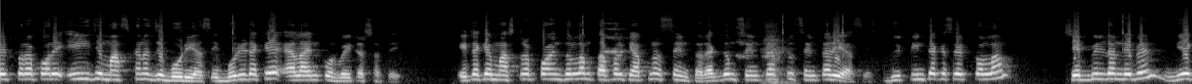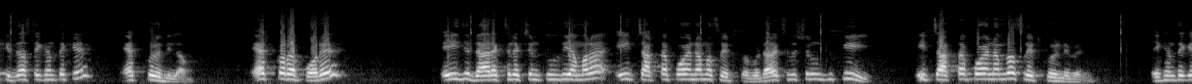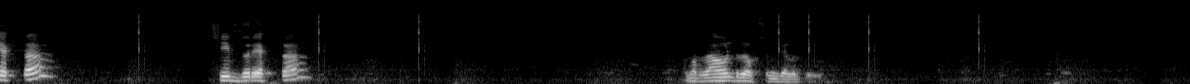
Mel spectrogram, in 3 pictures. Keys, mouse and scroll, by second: 18.1 shift+click, 27.0 shift+click, 28.9 alt+scroll up 3, 30.7 alt+scroll down 1, 33.5 space, 34.1-34.5 alt+scroll up 4.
